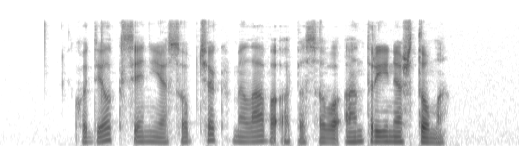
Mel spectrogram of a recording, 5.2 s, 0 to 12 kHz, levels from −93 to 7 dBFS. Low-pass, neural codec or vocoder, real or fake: 7.2 kHz; none; real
